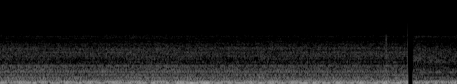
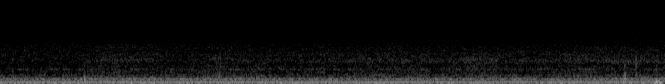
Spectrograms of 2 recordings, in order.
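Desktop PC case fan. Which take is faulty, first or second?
first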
